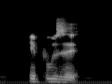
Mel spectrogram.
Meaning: past participle of épouser
- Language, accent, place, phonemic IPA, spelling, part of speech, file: French, France, Lyon, /e.pu.ze/, épousé, verb, LL-Q150 (fra)-épousé.wav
